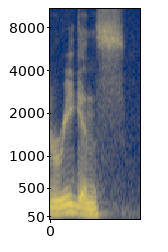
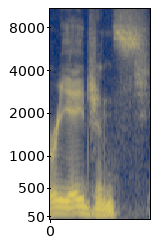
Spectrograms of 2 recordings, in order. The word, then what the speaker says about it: reagents: It's like reagents. I always said Regans, not reagents.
